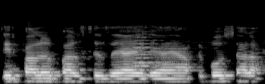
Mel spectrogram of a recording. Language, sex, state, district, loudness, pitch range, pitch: Hindi, male, Bihar, Gopalganj, -13 LUFS, 135-140 Hz, 135 Hz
